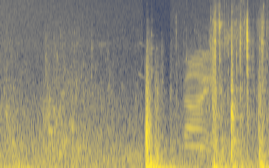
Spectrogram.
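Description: A heavy object lands with a solid thud, followed a moment later by a burst of clanking and clattering as gear settles, close by over a low outdoor background.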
